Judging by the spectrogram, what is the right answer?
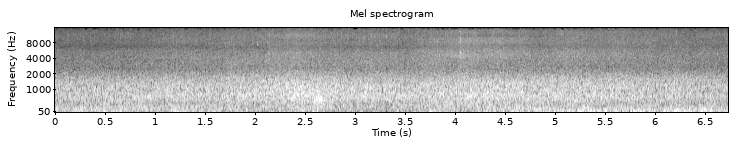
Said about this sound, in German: Jetzt kommt wieder eine Welle.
